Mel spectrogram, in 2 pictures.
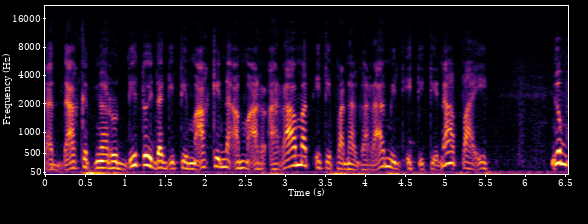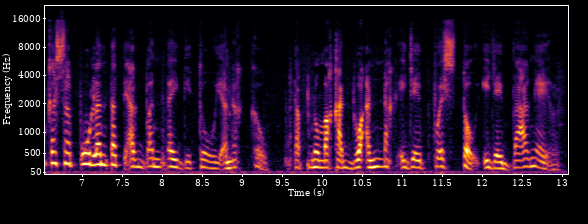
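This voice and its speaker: A woman's voice: low-pitched, very animated, moderate pace, breathy edge, full character voice. A woman with an Ilocano Filipino accent playing a concerned, practical middle-aged village mother in a radio drama.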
